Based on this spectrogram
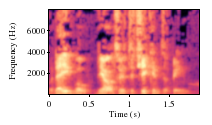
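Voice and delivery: usual speaking voice

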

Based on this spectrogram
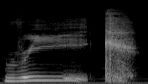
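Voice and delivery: high drawn-out screech, kept soft; soft, high-pitched mock yell; mock car yell. A narrator's reading. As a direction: imitate screeching tyres without shouting. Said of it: "yelled the car".

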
